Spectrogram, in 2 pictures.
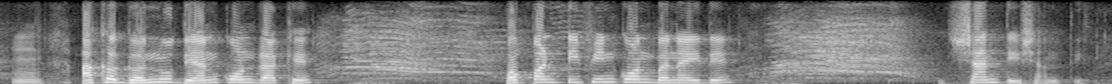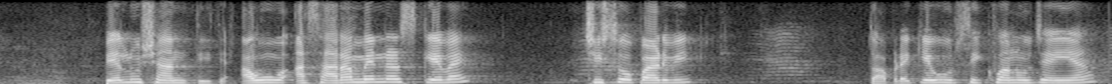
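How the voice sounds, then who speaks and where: A woman's voice: a little high, fairly bright tone, smooth. A woman with a Gujarati accent, teaching young children at a summer camp, asking them questions and answering them herself. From Gujarat, India.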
